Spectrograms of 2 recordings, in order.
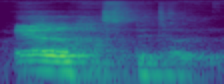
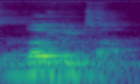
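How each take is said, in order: First: The name is said with an S sound. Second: The name is said without an S sound. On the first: The speaker calls it wrong. "it looks like what?" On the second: The speaker calls it right. "No, but it's L'Hopital"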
